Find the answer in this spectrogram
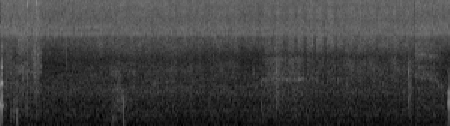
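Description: Faint steady hiss of workshop room tone, with a few light ticks, the plainest about a second and a half in.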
